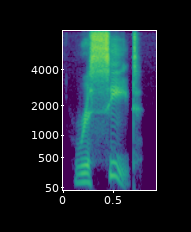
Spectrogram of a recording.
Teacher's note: The p just isn't there.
